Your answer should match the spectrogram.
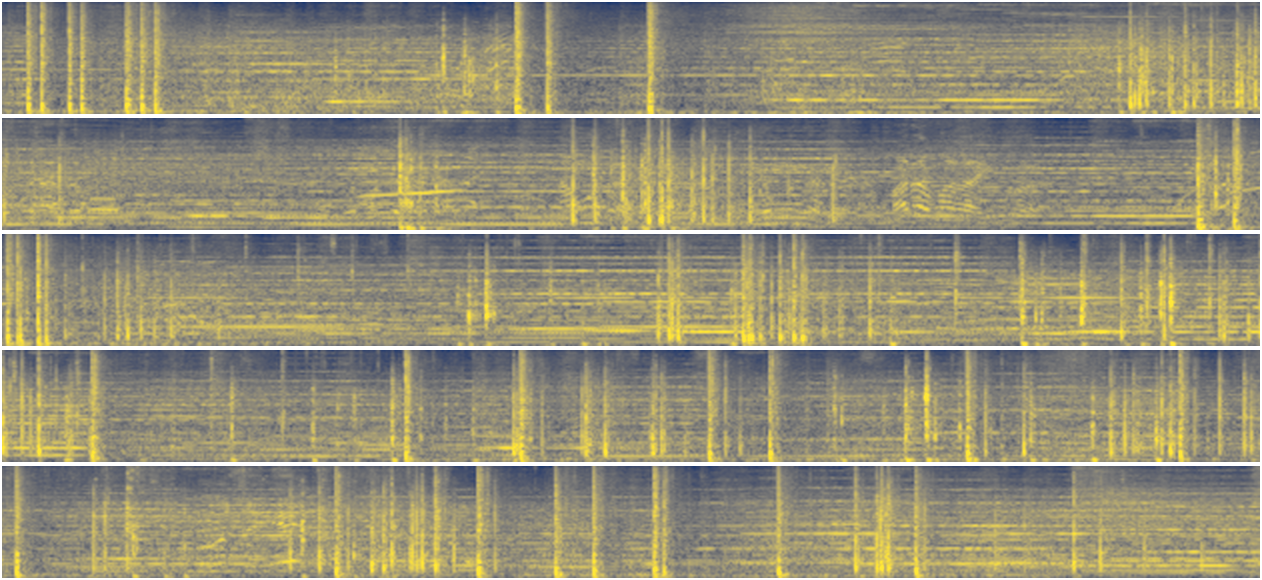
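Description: Aerial firework shells bursting, many sharp bangs in quick succession, thickest toward the end, over background music with sustained tones.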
